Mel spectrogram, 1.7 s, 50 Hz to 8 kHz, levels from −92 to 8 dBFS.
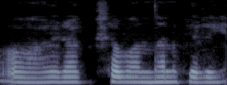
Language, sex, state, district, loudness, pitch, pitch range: Hindi, female, Uttar Pradesh, Deoria, -36 LUFS, 175 Hz, 170-175 Hz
